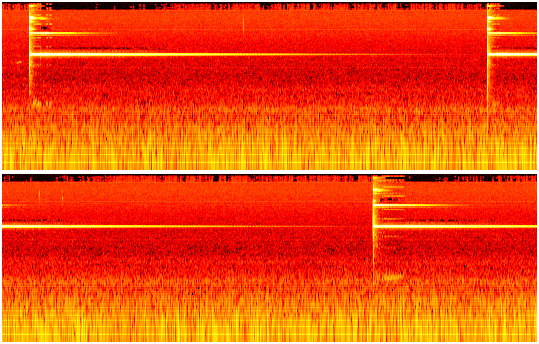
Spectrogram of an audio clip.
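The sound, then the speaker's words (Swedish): A bell is struck three times at roughly nine-second intervals, each strike giving a clear, high, pure tone that rings on and slowly fades away. No one speaks. “Som om ljudet från mina klockor var det allra mest intressanta just nu.”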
